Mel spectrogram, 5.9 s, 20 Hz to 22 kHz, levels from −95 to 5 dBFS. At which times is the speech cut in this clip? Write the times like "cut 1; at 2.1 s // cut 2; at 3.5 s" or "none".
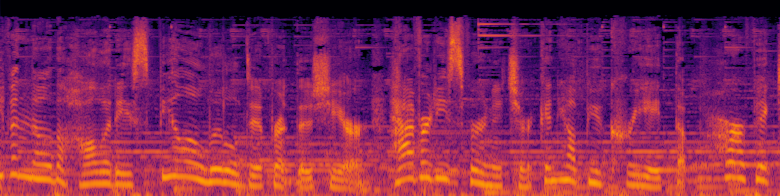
none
